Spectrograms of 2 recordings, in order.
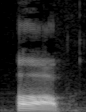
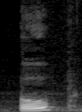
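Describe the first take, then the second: First: The vowel sounds like the one in 'cup'. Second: The vowel sounds like the one in 'book'. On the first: This is how southern English speakers say it. "like in the word cup, up in the south" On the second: This is how northern English speakers say it. "like in the word book, up in the north"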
